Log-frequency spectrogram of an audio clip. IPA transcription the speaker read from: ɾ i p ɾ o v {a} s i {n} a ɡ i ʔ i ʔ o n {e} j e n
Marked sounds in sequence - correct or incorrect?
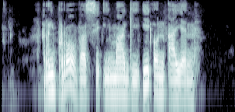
correct, incorrect: m, incorrect: a

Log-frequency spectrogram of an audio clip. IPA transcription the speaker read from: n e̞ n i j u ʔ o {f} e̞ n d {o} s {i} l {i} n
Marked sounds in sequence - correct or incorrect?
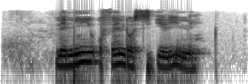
correct, correct, correct, correct

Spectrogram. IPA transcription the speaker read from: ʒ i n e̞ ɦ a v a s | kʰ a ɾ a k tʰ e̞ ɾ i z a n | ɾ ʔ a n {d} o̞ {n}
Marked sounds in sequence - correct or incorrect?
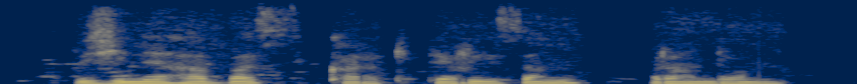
correct, correct

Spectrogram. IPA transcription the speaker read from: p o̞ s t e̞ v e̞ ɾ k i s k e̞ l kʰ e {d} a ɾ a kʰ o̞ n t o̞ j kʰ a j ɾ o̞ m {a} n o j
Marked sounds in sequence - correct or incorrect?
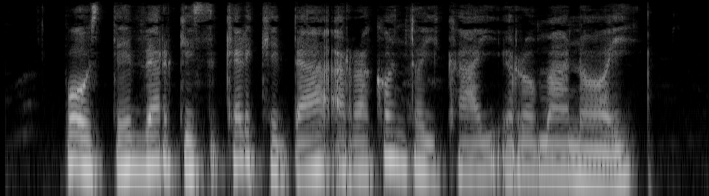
correct, correct

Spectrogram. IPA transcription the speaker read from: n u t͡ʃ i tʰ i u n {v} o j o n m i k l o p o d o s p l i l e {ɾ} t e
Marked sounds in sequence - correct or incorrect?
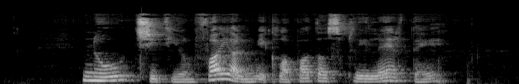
incorrect: f, correct

